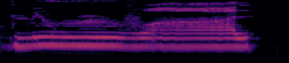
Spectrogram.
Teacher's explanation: نون کو میں نے نہیں پڑھا، اب میم جو تھا وہ واو میں داخل ہو گیا، ٹھیک ہے۔ ایک لفظ کا دوسرے لفظ میں داخل ہونا پورا ہو رہا ہے، کنڈیشن پوری ہو رہی ہے۔ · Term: ادغام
